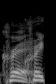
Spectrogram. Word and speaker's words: cray cray: You got to stress the second one, cray cray. – Cray cray.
